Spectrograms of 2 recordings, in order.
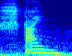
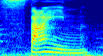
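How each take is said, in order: First: The word begins with an sh sound. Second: The word begins with a plain s sound. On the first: The speaker calls it right. "with a sh sound" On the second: The speaker calls it wrong. "it's not Stein"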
